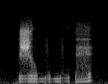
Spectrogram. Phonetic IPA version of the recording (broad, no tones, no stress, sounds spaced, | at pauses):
ʒ ɤ b o b ṳ ʔ ɛ̤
